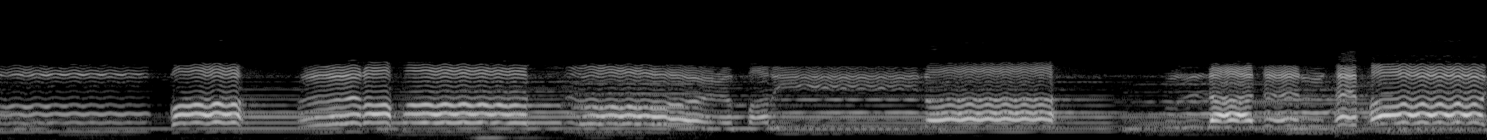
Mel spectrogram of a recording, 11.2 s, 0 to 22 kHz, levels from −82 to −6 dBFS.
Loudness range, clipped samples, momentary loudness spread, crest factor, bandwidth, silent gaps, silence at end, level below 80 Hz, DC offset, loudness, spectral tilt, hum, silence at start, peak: 4 LU; under 0.1%; 15 LU; 14 dB; 4.3 kHz; none; 0 s; -68 dBFS; under 0.1%; -30 LUFS; 1 dB/octave; none; 0 s; -16 dBFS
